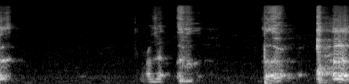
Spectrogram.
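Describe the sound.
A voice imitates choking on a hot dog lodged in the throat: a few strained, gagging, cough-like bursts separated by short silent gaps, growing louder and rougher toward the end.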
